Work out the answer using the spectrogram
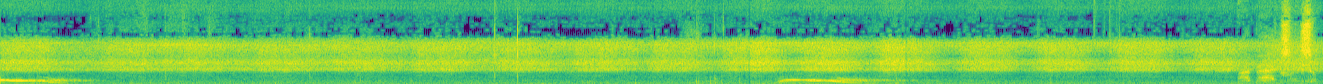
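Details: Barred owl (Strix varia) directly above a tent at night in Hoosier National Forest, said to be calling for its mate: two short, deep hoots about eight seconds apart, each ending in a drooping slur, over a steady insect chorus.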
